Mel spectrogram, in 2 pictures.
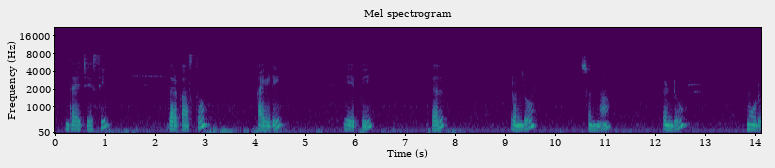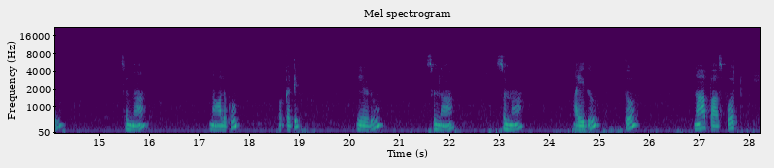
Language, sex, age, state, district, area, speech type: Telugu, female, 45-60, Andhra Pradesh, Krishna, urban, read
